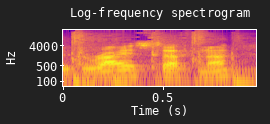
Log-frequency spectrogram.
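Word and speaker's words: Darayus Sethna: tab just find my name it's darius uh darya cephna it's spelled d-a-r-a-y-u-s-s-e-t-h-n-a once you uh click on my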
